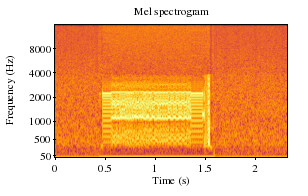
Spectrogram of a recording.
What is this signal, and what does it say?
Packet radio (AX.25, as in APRS).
